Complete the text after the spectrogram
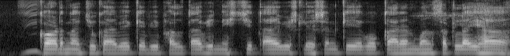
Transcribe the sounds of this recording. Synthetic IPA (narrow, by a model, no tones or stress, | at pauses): kəɽnat͡ʃʊkaːbekebɪpʰəlt̪abʱinɪʃt͡ʃɪt̪aːeʋɪsleːʃənkekokaːɾənbənsəklaːiɦɛ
